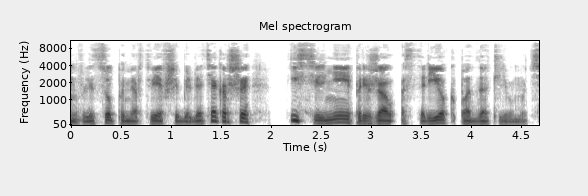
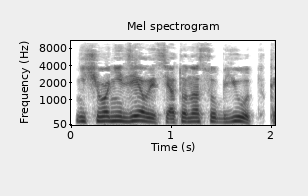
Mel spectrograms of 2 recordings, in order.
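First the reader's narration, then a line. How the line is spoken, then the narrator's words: Shouted, then sobbing. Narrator (Russian): крикнула она и заплакала навзрыд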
